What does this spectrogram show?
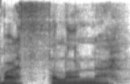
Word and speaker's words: Barcelona: I I I Barcelona. Bartholona. Um, it's it's amazing. Which was which was called that because or pronounced that way because the king had a lisp.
